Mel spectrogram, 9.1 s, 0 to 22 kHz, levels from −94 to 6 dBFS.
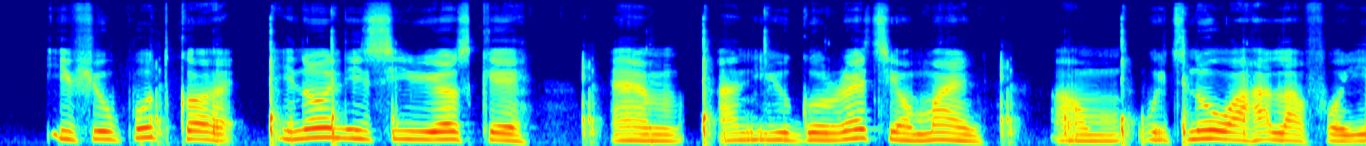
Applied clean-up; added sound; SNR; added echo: neural mask model Resemble Enhance denoiser.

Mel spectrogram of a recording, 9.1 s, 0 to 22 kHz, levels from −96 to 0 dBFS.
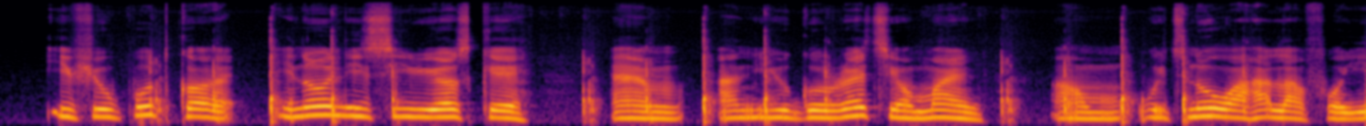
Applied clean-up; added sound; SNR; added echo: none; Walk, footsteps; 11 dB; none.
